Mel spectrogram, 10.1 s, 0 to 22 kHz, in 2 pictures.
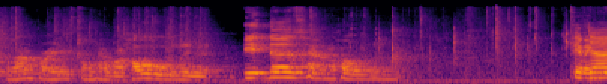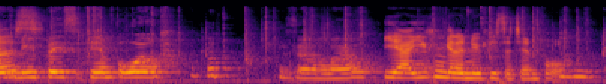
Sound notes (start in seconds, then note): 6.6 chuckles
